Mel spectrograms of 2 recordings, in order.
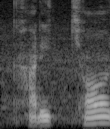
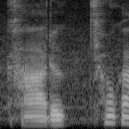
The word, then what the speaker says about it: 가리켜: 자, 공이 굴러가는 방향으로 친구가 공이 굴러가는 방향을 친구가 손가락으로 가리켜 주었다. 가리켜 주었습니다. 그런 거죠. 손가락으로 무언가를 알려줄 때는 가리켜입니다. 그렇죠? 자, 가르켜가 아니라 가리리다.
